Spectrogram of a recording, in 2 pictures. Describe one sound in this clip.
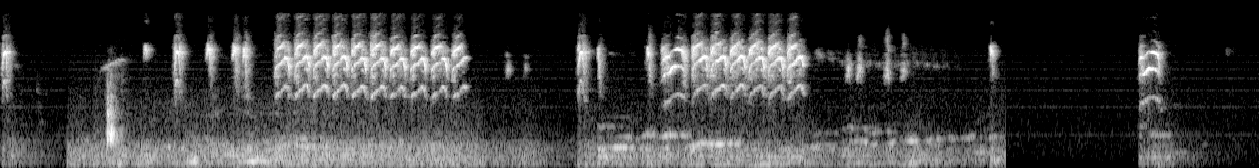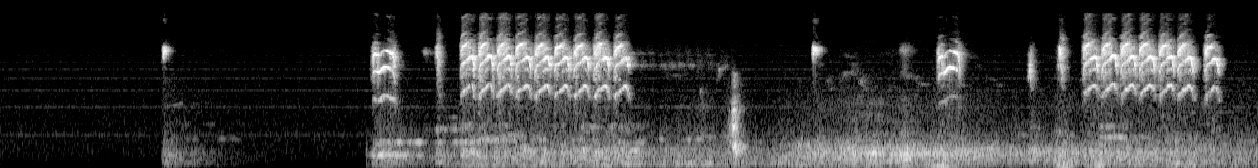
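A small bird sings loud, fast trills and chirps close by.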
